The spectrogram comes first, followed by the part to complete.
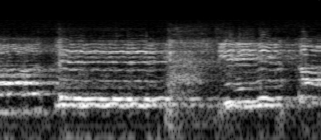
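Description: A group of voices singing a melody together, holding long notes and moving to a new note twice.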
